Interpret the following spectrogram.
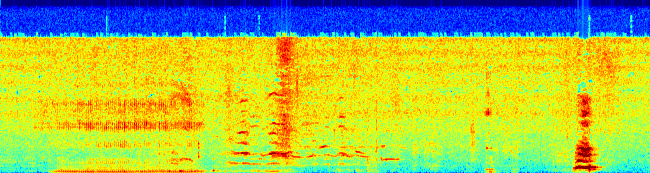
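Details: One rough, rumbling snore on a breath, followed by quieter breathing noises and a brief snort; snoring.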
